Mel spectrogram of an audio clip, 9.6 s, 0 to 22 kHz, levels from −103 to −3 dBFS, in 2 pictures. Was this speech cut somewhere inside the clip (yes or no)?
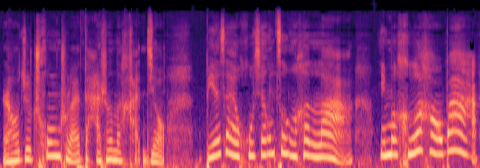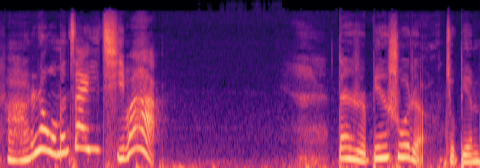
yes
